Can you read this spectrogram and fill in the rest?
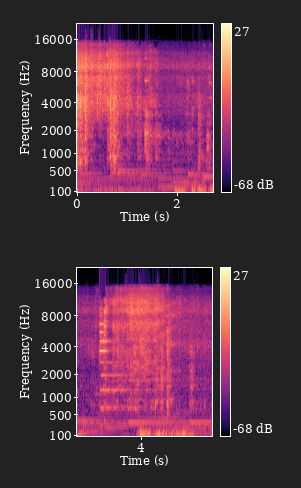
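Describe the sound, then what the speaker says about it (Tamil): Mustard seeds and curry leaves crackle and sizzle in hot oil for South Indian tempering, a busy spitting frying sound with pops and spatters, and a few utensil clinks over a steady background tone. "எண்ணெய் காஞ்சிருத்து நம்ம தாளிச்சிடலாம்"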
